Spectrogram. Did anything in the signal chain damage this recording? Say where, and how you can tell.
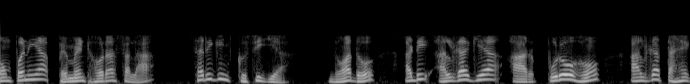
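No, nothing in the chain damaged this speech.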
